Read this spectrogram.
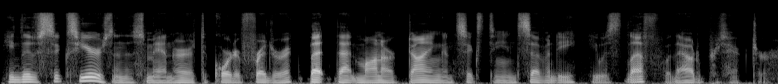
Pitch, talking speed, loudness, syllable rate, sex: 95 Hz, 195 wpm, -22 LUFS, 5.1 syllables/s, male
